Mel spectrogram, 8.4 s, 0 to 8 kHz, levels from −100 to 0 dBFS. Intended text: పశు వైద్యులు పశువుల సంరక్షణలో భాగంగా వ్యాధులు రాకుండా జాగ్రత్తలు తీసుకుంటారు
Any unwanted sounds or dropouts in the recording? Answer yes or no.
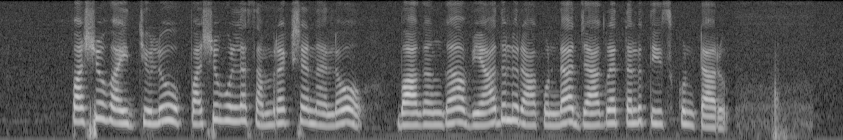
yes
